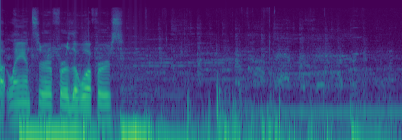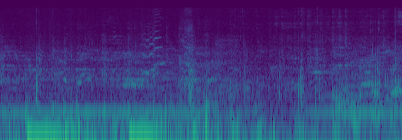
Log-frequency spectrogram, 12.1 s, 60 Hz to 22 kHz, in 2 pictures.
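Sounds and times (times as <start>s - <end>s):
deep bass notes: 0.0s - 12.0s
hip-hop music with heavy bass: 0.0s - 12.0s.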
